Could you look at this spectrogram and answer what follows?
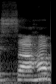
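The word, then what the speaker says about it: sahib: एंड और ask miss, कहा चाय, यहाँ पे साहब है, एच साइलेंट है, चाय साहब।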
